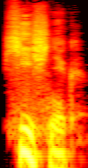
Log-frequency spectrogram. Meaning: predator (any animal or other organism)
- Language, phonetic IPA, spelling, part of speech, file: Russian, [ˈxʲiɕːnʲɪk], хищник, noun, Ru-хищник.ogg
